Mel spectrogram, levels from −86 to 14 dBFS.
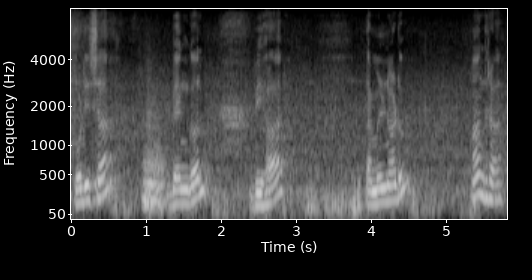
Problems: constant background noise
